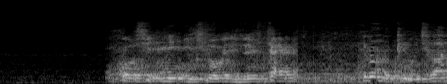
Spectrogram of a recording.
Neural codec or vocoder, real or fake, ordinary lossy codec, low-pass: codec, 16 kHz, 4 kbps, FreqCodec, larger model; fake; none; none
